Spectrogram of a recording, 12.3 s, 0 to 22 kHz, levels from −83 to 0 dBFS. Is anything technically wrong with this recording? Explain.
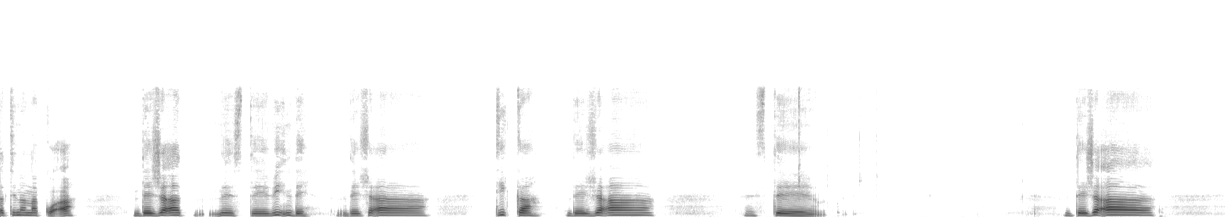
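Yes. From 3.55 to 7.63 s, channel delay (comb filtering): one channel arrives a few samples late, around 0.1 ms, and the mono sum cancels near 5 kHz, leaving the speech hollow and phasey.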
